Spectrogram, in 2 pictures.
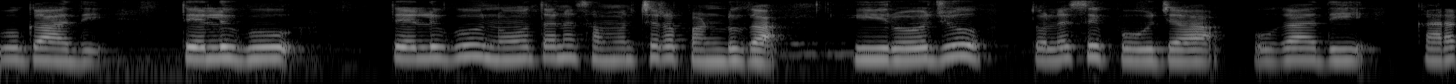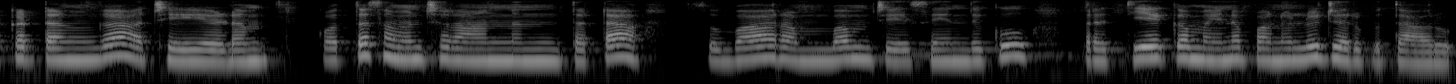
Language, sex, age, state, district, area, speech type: Telugu, female, 18-30, Andhra Pradesh, Nellore, rural, spontaneous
